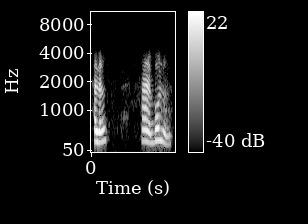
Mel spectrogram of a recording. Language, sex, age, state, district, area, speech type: Bengali, female, 18-30, West Bengal, Dakshin Dinajpur, urban, conversation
